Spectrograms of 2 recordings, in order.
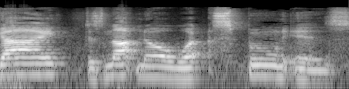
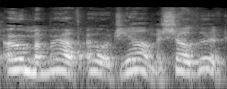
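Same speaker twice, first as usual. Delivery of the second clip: higher, lightly imitated Australian voice; playful mock-Australian accent, pitched up; Australian accent impression; 7 semitones higher than usual. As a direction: mimic an Australian chili eater relishing the burn. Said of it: "he's got an Australian accent".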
